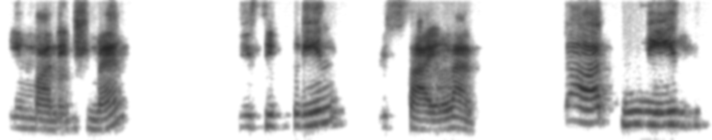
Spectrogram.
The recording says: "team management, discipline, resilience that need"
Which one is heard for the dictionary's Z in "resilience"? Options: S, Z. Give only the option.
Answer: S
